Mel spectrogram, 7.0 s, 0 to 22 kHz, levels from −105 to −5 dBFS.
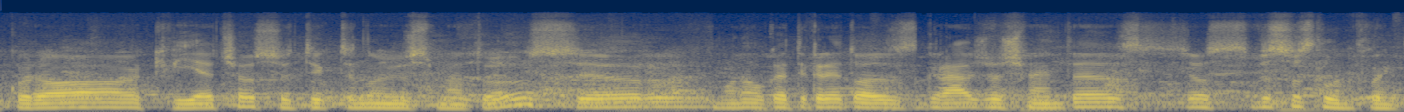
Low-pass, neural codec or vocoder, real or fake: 14.4 kHz; none; real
